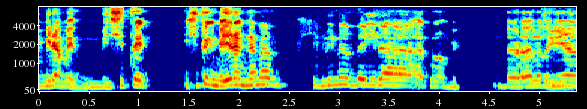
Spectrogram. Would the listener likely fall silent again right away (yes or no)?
yes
